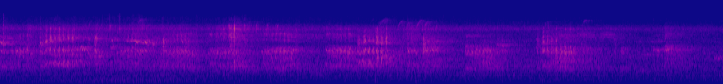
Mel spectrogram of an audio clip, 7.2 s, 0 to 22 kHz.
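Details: A group of turkeys fighting just inside the wood line beside a home yard in 2014. Rough, raspy bursts of calling come in clusters about every second or two, with rising and falling intensity and faint background noise.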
